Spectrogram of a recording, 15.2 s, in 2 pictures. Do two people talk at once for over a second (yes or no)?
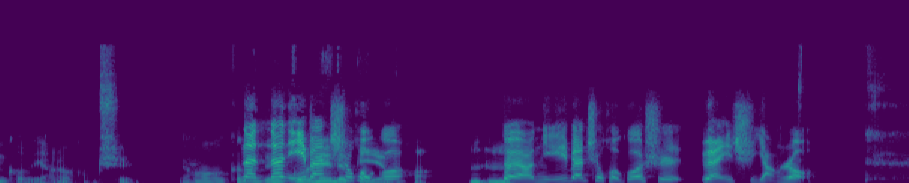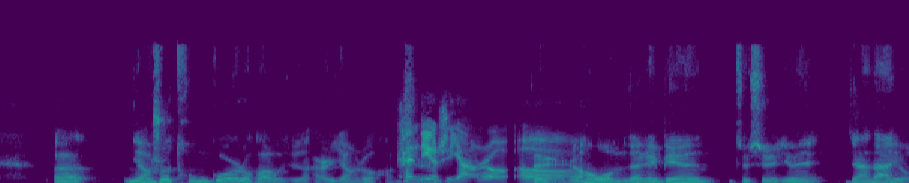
yes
